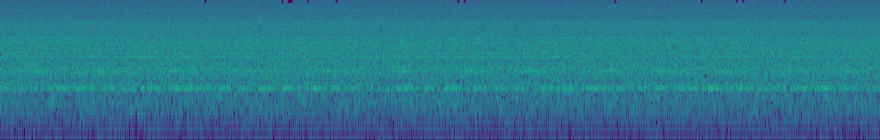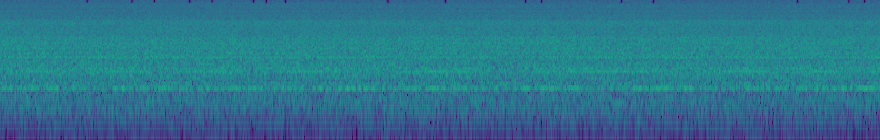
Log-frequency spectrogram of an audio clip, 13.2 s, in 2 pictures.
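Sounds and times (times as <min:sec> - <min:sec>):
distant server room hum: 0:00.1 - 0:13.1.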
